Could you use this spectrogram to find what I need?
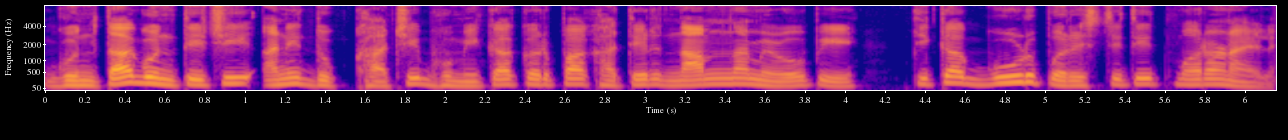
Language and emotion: Goan Konkani, neutral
